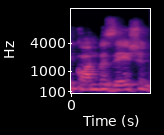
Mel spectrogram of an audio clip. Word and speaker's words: Converzation: the pronunciation is actually conversation like you you say it with a z not an s now you cover cover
